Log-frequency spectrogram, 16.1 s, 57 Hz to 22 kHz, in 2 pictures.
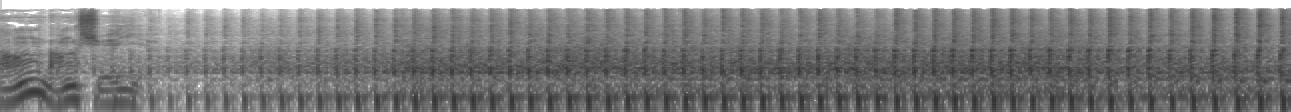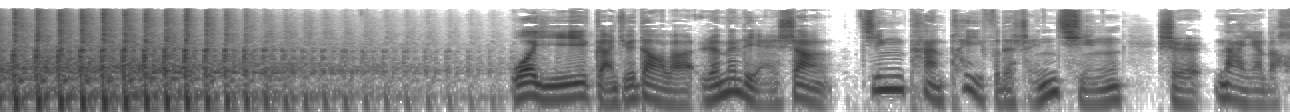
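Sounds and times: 
speech: 0:00.0 - 0:01.2, 0:11.3 - 0:16.1
tractor engine hand-cranked starting and running across a snowy field: 0:00.0 - 0:12.7.

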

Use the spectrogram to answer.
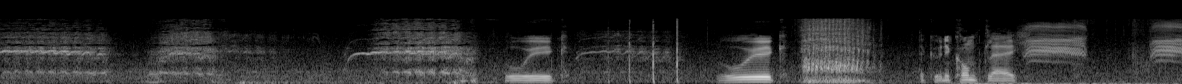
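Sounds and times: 
horse neighing in long wavering whinnies: 0:00.0 - 0:02.8, 0:03.5 - 0:04.8, 0:05.8 - 0:06.8, 0:08.0 - 0:08.8
speech: 0:05.0 - 0:05.8, 0:07.2 - 0:07.9, 0:09.2 - 0:10.4.

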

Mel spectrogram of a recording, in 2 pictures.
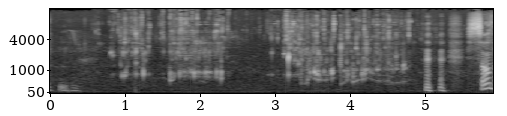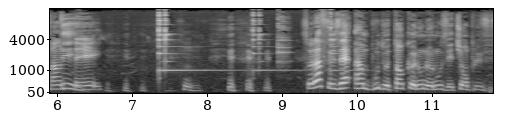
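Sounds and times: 
wine pouring from a bottle: 0:00.6 - 0:05.0
laughter: 0:05.0 - 0:05.4, 0:06.6 - 0:07.3
speech: 0:05.0 - 0:07.1, 0:07.7 - 0:11.8.

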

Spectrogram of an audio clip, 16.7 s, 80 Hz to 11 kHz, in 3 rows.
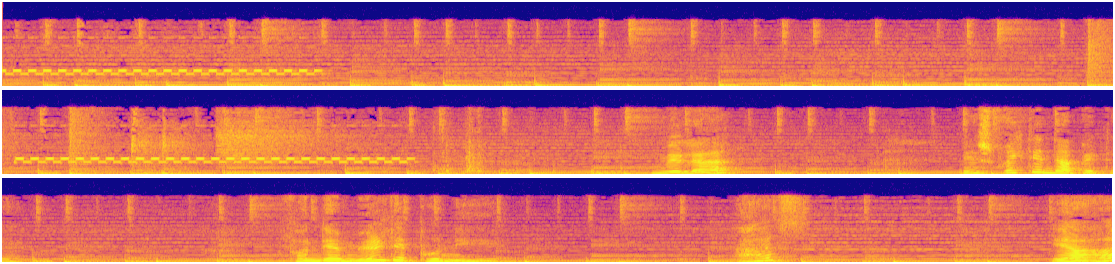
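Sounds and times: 
telephone ringing in long electronic bursts: 0:00.0 - 0:01.7, 0:05.5 - 0:08.0
busy rhythmic musical backing: 0:00.0 - 0:09.9
speech: 0:08.8 - 0:09.3, 0:10.4 - 0:11.3, 0:12.6 - 0:13.7, 0:14.8 - 0:15.2, 0:16.4 - 0:16.6.

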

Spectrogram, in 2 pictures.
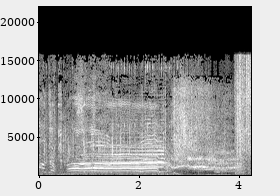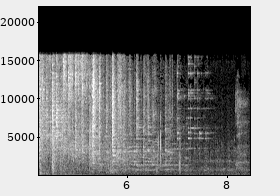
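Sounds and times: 
truck tires skidding and screeching on a road: 0:00.4 - 0:05.1
clattering crash of metal as a bicycle is hit on the road: 0:03.8 - 0:07.6
debris rattling and settling: 0:03.8 - 0:08.2.

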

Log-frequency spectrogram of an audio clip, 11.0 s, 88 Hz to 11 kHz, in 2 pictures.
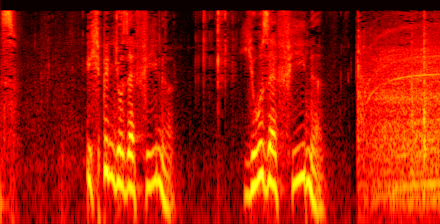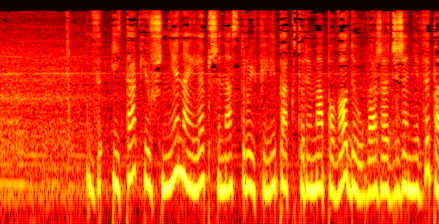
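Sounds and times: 
speech: 0:00.0 - 0:00.3, 0:01.1 - 0:02.2, 0:03.0 - 0:04.1, 0:06.6 - 0:10.9
vacuum cleaner switching on and running: 0:04.5 - 0:10.9.

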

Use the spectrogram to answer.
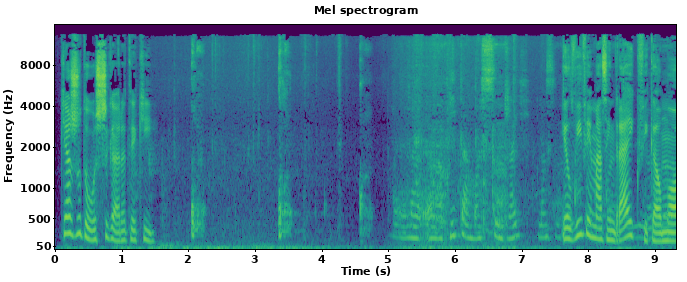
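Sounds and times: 
speech: 0:00.1 - 0:02.2, 0:05.9 - 0:09.3
baby coughing in short harsh bursts: 0:02.0 - 0:02.4, 0:03.3 - 0:03.7, 0:04.6 - 0:04.8.

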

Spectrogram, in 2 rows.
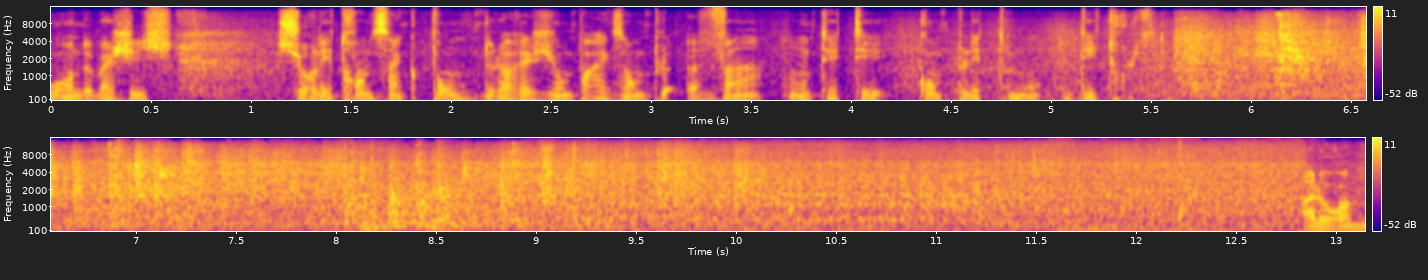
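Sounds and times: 
heavy trucks and excavators rumbling while clearing rubble: 0:00.0 - 0:01.4, 0:02.1 - 0:13.1
speech: 0:00.0 - 0:05.9, 0:08.1 - 0:08.9, 0:12.8 - 0:13.1
clanks and scrapes of debris being cleared: 0:05.5 - 0:12.8.

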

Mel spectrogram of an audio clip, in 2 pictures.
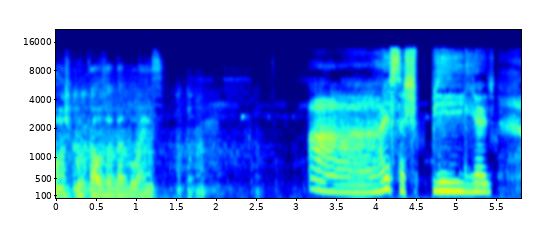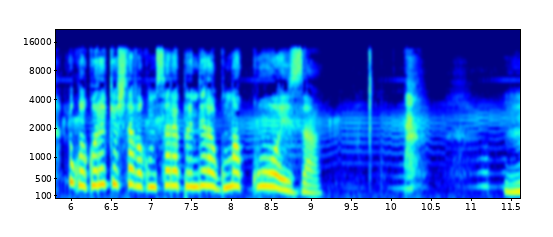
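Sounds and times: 
speech: 0:00.1 - 0:01.4, 0:03.2 - 0:09.2, 0:10.2 - 0:10.4, 0:11.4 - 0:11.6
anopheles mosquito buzzing: 0:03.5 - 0:11.6.

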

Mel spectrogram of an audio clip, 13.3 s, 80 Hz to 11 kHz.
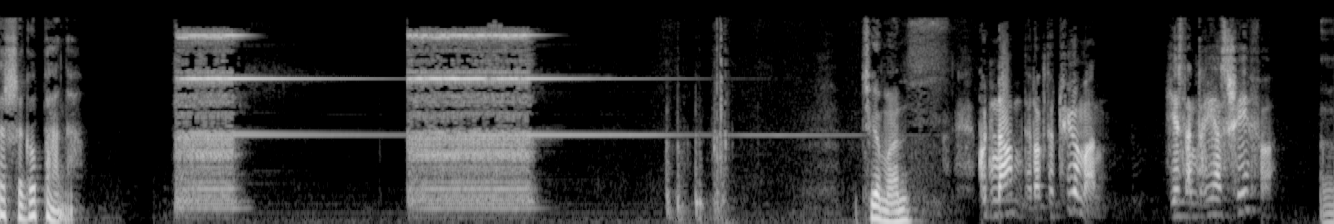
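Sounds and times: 
speech: 0:00.0 - 0:00.9, 0:08.7 - 0:11.1, 0:11.7 - 0:13.3
telephone bell ringing: 0:01.7 - 0:08.6
telephone receiver being picked up: 0:06.6 - 0:07.4.

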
